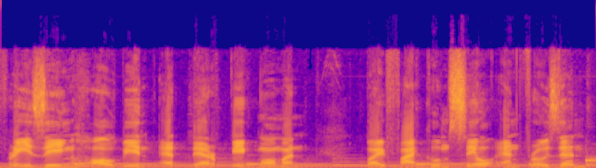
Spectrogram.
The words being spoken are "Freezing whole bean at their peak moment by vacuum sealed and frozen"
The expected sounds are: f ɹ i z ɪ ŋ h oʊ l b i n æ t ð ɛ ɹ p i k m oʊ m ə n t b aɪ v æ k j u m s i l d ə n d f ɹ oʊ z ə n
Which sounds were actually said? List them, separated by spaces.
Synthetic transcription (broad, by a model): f ɹ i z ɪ ŋ h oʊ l b i n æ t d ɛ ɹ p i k m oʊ m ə n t b aɪ f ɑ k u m s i l ə n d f ɹ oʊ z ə n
